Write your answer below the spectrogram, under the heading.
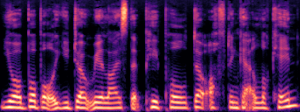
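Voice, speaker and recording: In a Lancashire accent, a woman speaks with a dark, mellow tone at a medium pitch, her intonation monotone and flat. The sound is dry and close, with no echo. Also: very clean recording, silent background. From northern England, Preston, Lancashire. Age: 30s. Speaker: farmer and social media creator. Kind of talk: interview conversation.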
